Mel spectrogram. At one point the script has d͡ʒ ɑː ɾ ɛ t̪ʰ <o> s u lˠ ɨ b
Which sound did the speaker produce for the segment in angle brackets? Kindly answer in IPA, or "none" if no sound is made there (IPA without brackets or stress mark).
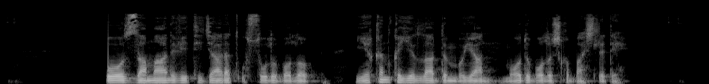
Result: u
